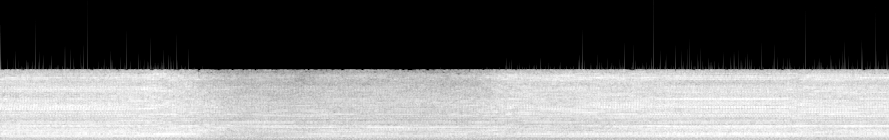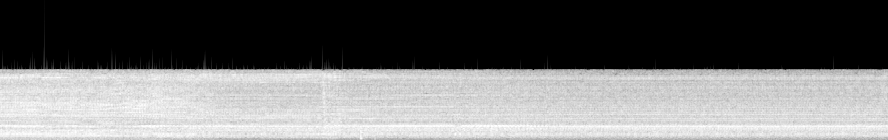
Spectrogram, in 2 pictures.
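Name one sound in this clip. A tractor engine idles steadily close by.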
